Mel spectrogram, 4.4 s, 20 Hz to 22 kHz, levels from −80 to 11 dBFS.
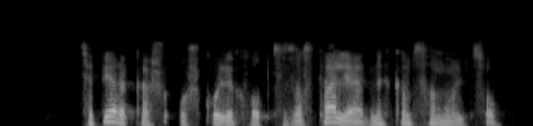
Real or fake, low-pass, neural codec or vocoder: fake; 5.4 kHz; codec, 16 kHz, 2 kbps, FreqCodec, smaller model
